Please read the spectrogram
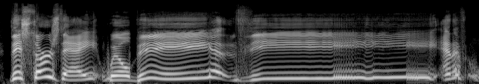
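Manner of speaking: voice breaks, very high, slow and drawn out. Announcing the upcoming schedule to viewers: voice cracking. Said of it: "did my voice just crack?".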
